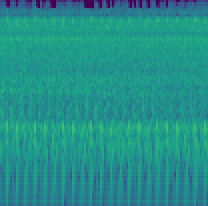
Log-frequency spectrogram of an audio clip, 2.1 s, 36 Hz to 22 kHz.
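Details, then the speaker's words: 2010 Kawasaki Teryx 750 V-twin, hard start and no idle from too-tight intake valves, after adjusting both intake valves: fires right up into a steady, even idle with regular lope, no ticking or misses, no sputter; runs healthy. "Changed both intake valves, adjusted them where they're supposed to be. Fires right up, runs good. Plenty of power back. No more spit and sputtering."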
